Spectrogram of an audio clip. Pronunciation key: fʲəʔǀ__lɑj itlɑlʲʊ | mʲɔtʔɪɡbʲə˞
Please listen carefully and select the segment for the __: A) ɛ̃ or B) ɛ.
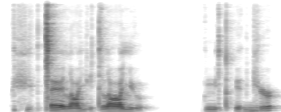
B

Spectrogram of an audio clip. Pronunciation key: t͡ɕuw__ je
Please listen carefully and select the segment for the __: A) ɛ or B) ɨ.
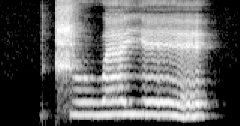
A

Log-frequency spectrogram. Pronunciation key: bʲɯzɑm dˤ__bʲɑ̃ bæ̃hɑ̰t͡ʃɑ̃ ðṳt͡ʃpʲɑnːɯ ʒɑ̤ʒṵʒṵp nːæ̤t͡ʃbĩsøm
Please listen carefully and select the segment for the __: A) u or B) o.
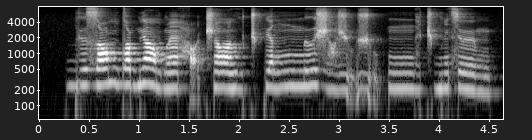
A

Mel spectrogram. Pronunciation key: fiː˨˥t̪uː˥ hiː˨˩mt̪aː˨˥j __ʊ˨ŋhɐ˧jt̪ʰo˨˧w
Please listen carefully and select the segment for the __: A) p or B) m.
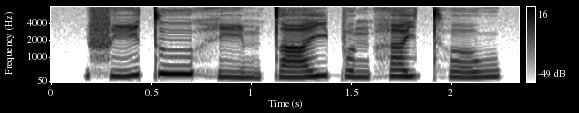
A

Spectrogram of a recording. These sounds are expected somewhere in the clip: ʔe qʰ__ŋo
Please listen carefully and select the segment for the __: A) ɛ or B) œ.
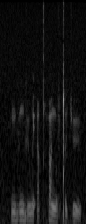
B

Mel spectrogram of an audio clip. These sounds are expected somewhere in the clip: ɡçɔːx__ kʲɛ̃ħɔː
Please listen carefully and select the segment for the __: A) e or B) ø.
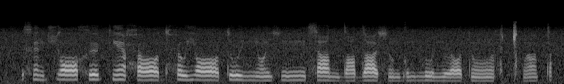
B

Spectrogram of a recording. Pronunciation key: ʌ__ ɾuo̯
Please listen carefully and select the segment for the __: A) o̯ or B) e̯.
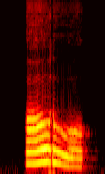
A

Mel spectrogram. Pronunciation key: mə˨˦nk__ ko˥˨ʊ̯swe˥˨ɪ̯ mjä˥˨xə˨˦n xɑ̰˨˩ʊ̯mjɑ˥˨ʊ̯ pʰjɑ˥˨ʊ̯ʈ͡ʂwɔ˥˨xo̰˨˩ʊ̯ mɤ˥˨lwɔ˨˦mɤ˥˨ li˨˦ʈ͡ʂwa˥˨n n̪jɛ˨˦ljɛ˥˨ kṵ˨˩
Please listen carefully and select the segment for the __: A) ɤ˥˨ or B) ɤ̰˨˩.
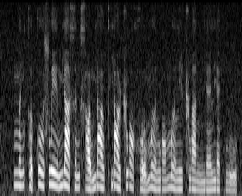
B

